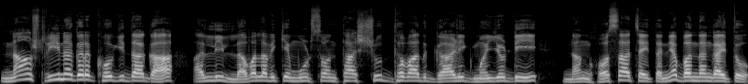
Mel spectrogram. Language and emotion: Kannada, happy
